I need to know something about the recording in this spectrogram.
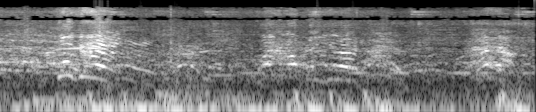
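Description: Loud dance music with heavy bass, under the shouting and babble of a close crowd of dancing young men.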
